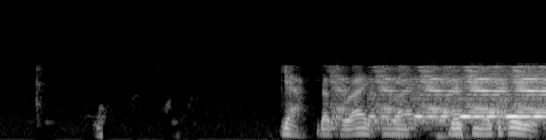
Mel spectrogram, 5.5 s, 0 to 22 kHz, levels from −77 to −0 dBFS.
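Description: Speech carried over a narrowband call link, with nothing above 4 kHz, which points to a telephone-grade codec such as G.711. From 3.26 s to the end, a feedback howl builds: a second device in the same room feeds the loudspeaker back into the microphone, and each trip round the loop adds level, so the sound collapses into a tone near 500 Hz that peaks about 9 dB above the speech and pulses roughly every 400 ms. On a spectrogram this shows as a bright horizontal band near 500 Hz that brightens over time, and the waveform envelope swells in regular beats.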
